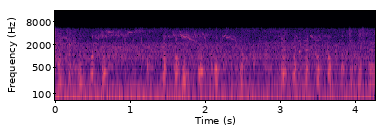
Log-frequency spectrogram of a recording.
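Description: Rhode Island Red rooster clucking in two runs of quick, short low notes, making a fuss at a rival rooster just outside the pen.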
